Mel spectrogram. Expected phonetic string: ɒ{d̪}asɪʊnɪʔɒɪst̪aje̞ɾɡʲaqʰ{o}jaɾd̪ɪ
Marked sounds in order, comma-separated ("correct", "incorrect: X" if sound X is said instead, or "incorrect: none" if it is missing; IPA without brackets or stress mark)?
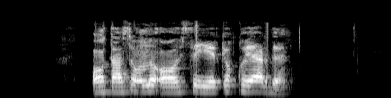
incorrect: t̪, correct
